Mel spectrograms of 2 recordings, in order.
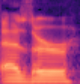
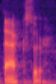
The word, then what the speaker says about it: Axure: know showcase a Xerxure people call it aerure. It's Axer. That's how you say it. Axer.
